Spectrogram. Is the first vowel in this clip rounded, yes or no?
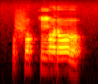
yes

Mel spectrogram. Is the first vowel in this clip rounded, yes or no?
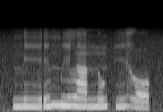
no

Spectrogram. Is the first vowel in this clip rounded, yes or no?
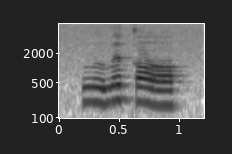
yes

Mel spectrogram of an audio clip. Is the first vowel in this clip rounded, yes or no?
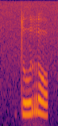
yes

